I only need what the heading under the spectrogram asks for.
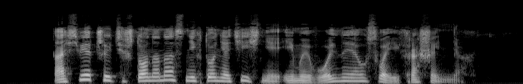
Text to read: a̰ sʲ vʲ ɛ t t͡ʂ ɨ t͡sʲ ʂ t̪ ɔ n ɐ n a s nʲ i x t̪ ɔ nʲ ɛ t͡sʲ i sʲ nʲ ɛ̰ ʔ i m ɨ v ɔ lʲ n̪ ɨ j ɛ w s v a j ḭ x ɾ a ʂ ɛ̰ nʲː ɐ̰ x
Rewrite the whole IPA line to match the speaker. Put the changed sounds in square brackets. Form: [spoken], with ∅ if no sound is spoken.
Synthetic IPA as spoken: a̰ sʲ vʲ ɛ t t͡ʂ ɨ t͡sʲ ʂ t̪ ɔ n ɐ n a s nʲ i x t̪ ɔ nʲ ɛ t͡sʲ i sʲ nʲ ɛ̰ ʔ i m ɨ v ɔ lʲ n̪ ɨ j ɛ w s v a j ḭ x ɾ a ʂ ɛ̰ nʲː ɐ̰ x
